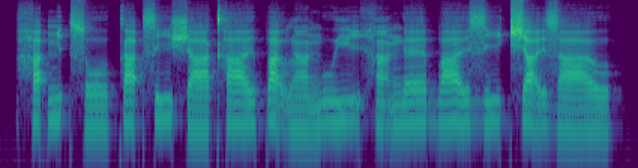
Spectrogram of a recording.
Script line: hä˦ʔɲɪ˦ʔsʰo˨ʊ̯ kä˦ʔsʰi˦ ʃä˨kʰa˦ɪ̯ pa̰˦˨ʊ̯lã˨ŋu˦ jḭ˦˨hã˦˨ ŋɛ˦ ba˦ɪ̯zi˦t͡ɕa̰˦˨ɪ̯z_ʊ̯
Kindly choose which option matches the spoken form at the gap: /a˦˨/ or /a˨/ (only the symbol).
a˨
